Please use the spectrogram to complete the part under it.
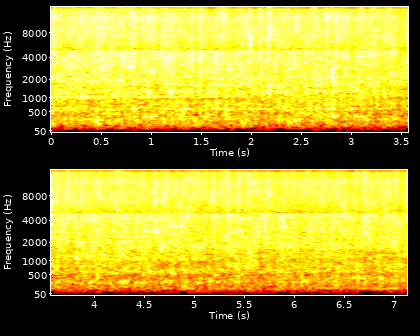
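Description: Water pours steadily from an aquaponics overflow down into a large tank, a constant close rushing gush that stays even and unbroken throughout with no voices.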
